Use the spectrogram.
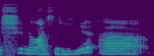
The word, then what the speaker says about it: шинуазри: И эта комната, она отделана в стиле шинуазри. Шинуазри – это псевдокитайский стиль, это по-французски французское произношение слова китайщина.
